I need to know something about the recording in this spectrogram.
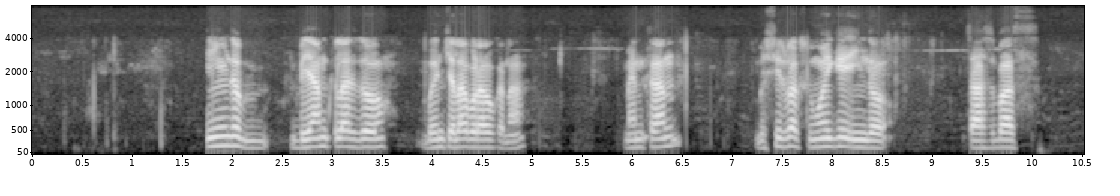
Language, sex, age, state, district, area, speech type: Santali, male, 30-45, West Bengal, Birbhum, rural, spontaneous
